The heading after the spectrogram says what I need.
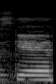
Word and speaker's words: Skyn: And my business is called Skyn Culture Spa. Skin is spelled S-K-Y-N, culture.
